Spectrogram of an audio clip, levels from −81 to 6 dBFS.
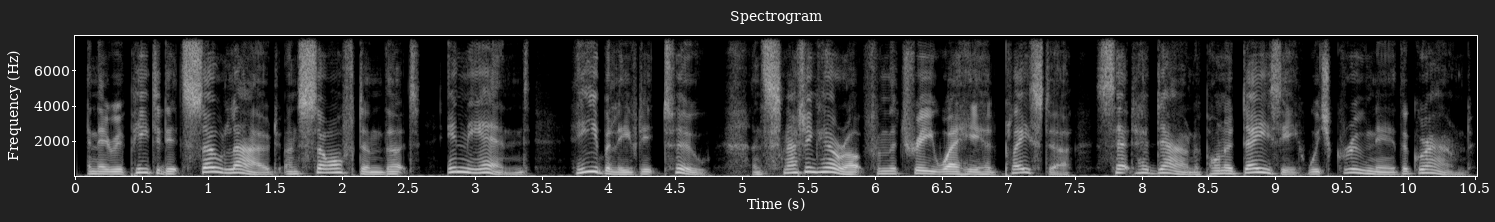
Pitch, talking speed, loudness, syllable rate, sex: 155 Hz, 230 wpm, -17 LUFS, 5.3 syllables/s, male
